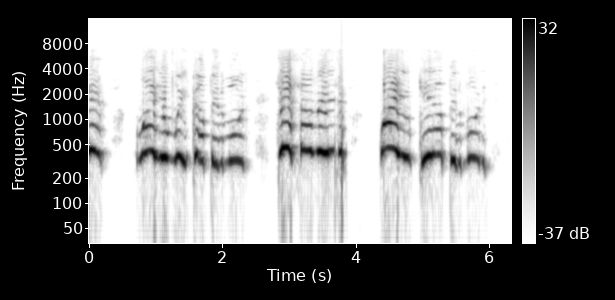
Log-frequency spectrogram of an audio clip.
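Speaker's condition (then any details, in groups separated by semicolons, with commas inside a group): Cerebral palsy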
